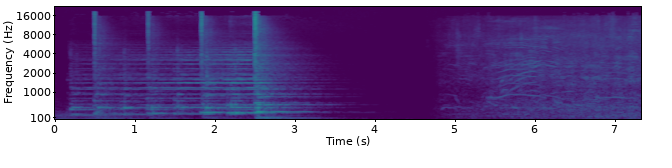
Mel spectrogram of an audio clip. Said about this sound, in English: Those crowds. Is it like this every day on Acheron? Not every day. Every fifth day. Market day.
